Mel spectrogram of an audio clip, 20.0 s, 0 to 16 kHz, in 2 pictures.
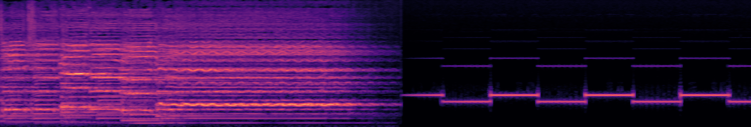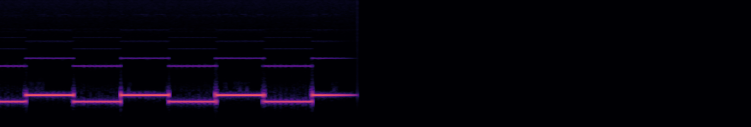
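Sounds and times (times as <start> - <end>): two-tone ambulance siren: 4.1 - 14.8.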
